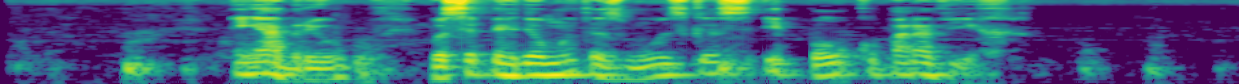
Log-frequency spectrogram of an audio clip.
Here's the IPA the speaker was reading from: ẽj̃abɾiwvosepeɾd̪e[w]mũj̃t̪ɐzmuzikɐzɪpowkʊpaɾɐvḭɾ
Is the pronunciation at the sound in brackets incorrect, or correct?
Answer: correct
